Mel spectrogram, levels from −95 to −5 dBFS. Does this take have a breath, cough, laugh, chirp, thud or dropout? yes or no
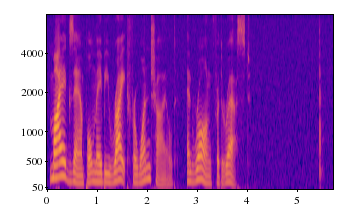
yes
